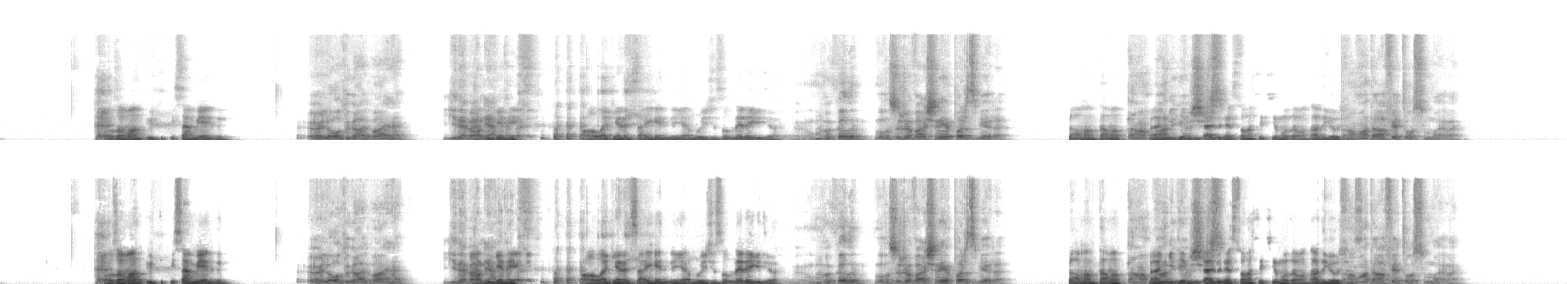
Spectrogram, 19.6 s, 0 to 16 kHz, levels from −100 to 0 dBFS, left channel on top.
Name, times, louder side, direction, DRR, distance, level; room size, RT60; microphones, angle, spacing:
voice 1, 1.3-2.8 5.9-6.6 7.3-9.8 13.4-14.1 14.4-17.0, right 7 dB, 85° right, 0.3 m, -31 dB
voice 2, 3.8-5.1 5.5-6.6 7.1-7.2 7.8-8.0 9.7-12.6 14.1-15.3 16.8-18.2, right 2 dB, 15° right, 1.3 m, -40 dB
5.4 x 5.1 x 3.6 m
head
